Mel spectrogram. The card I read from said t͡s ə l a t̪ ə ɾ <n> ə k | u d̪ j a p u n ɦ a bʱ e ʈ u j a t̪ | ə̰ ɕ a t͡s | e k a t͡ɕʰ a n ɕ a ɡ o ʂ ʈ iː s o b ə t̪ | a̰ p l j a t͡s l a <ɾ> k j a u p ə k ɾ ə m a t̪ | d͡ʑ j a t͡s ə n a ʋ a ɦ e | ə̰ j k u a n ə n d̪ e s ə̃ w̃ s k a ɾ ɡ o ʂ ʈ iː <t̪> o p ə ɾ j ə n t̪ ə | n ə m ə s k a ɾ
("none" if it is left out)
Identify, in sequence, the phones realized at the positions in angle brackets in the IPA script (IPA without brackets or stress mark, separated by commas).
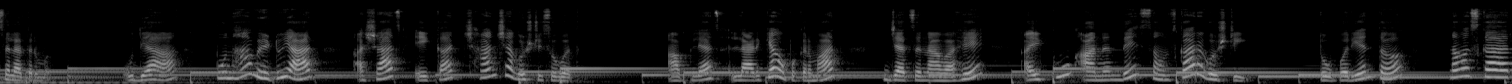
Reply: m, ɽ, t̪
